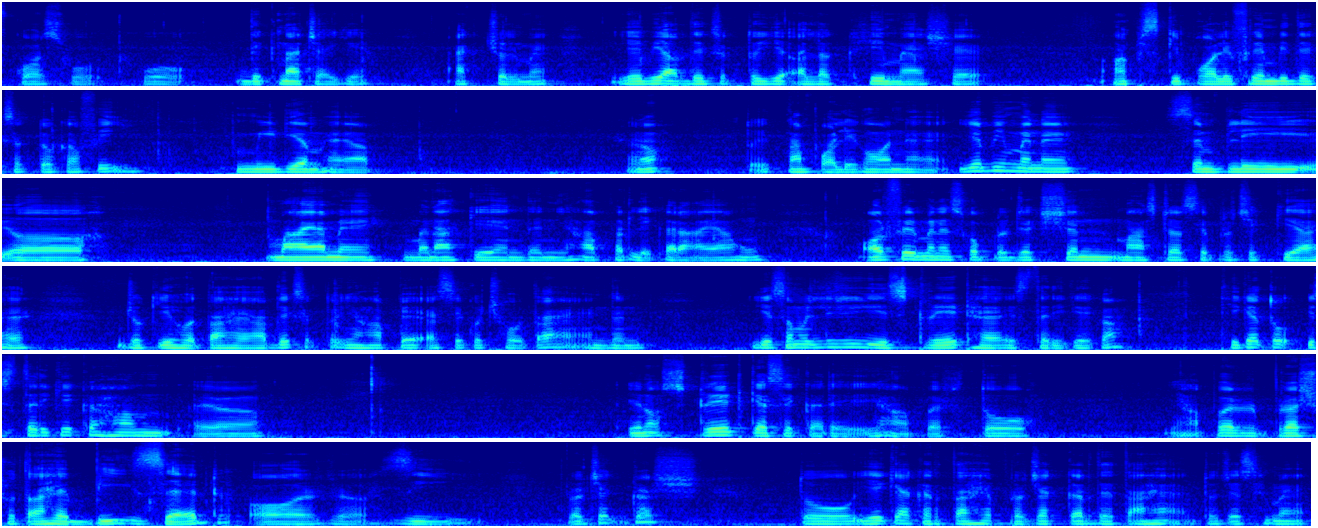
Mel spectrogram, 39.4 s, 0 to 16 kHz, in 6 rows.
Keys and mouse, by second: 6.7 right click, 8.9 right click, 10.4 right click, 14.2 right click, 20.7 right click, 24.5 right click, 30.2 right click.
